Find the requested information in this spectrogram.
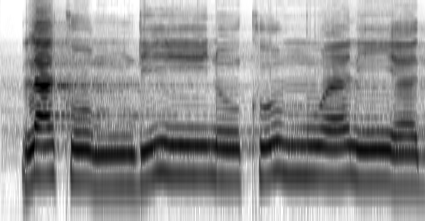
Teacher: huruf di dibaca panjang dua boleh dua boleh empat boleh enam ya karena di depannya terdapat Ya Sukun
